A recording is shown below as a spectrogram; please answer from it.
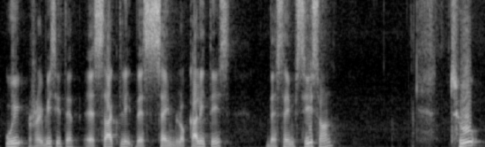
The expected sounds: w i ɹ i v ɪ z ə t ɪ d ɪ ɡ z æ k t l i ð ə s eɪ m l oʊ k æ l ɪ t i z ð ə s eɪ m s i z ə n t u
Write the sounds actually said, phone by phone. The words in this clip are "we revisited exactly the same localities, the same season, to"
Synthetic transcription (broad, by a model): w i ɹ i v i s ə t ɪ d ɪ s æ k t l i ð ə s eɪ m l oʊ k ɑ l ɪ t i s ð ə s eɪ m s i s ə n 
